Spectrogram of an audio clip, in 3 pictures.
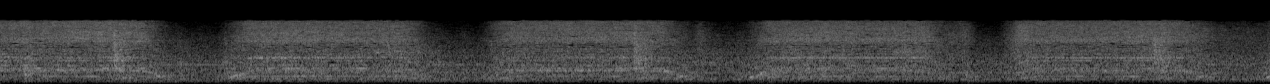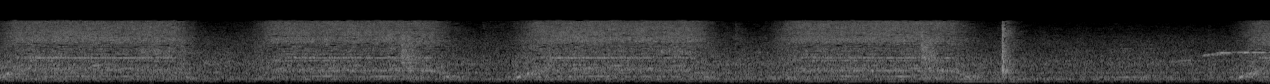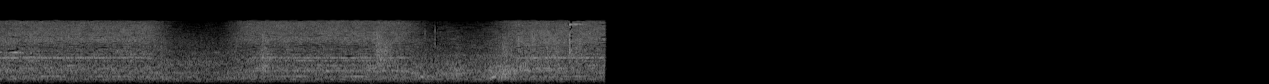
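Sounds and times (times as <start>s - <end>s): printer carriage whirring: 0.0s - 23.0s, 24.8s - 31.5s.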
